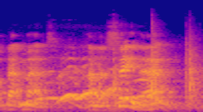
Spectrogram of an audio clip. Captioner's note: audience woop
